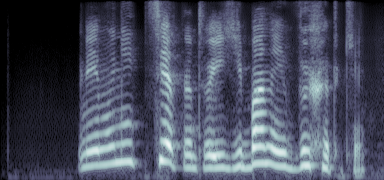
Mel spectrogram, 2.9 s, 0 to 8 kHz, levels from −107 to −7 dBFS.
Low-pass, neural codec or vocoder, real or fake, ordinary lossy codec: none; codec, 16 kHz, 2 kbps, X-Codec, HuBERT features, trained on balanced general audio; fake; none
